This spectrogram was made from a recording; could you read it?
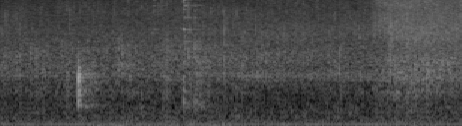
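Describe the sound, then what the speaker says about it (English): Ginger and green onion hit hot oil in a pan, giving a faint, steady sizzle with a couple of sharp pops early on and a brighter, louder hiss of frying near the end. "So the oil is nice and hot, and I'm going to add the ginger."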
